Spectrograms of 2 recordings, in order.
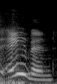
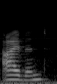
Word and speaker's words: Avend: Oh, it's Avend, not Ivan. I was saying it wrong.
